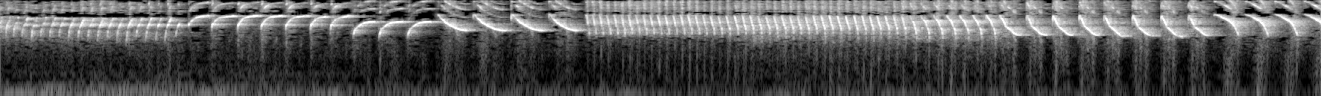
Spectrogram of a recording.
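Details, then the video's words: Energetic panda canary song made of one long unbroken stream of rapid trills. Each trill repeats a short downward-slurred whistle many times per second, and the tempo and tone shift every second or two. "Kenari panda gacor"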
